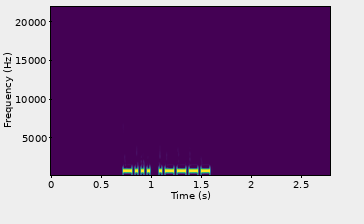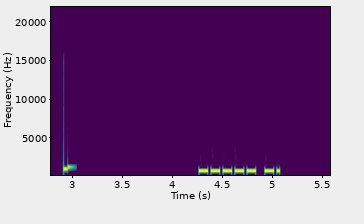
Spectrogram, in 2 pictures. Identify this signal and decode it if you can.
Morse code, heard as a keyed tone, about 40 wpm, 700 Hz. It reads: B1 0N
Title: Single-Letter Single-Number 40wpm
